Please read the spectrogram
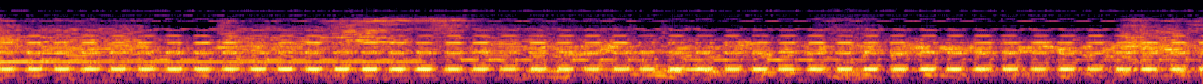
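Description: Weather radio receiver's alert alarm beeping in a rapid, even pulse of about six beeps a second, signalling a severe thunderstorm warning. A fainter, higher steady tone runs under it for about the first two seconds.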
